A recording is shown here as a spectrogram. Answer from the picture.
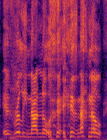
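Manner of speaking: ordinary talk, nothing marked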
